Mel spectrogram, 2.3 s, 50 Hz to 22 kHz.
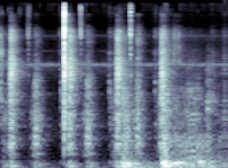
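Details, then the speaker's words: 1978 Kenworth K100 cabover that sat for many years, cranked on a strong jump pack: sluggish, uneven cranking with only a few laboured turns and no firing. Starter drags on weak batteries, so bigger batteries are needed. "Oh, it didn't sound great, though. Okay. All right. It's turning over barely. We got to get some bigger batteries."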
